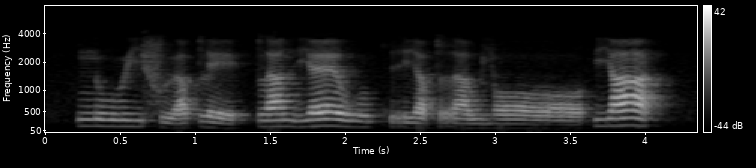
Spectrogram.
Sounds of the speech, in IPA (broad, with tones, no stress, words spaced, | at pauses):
nuː˧jfɯ˩˦a̯pleː˨˩k̚ pla˥˩njɛː˥˩ wu˦˥k̚ri˧a̯pra˧wjɔː˧ | ja˥˩k̚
